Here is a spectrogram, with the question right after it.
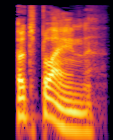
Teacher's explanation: From now on, read the first word as unstressed, pronouncing it ut. The P sounds like a cross between P and B.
